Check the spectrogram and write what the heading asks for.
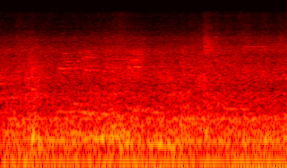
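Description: A steady low hum of indoor background noise, with faint voices in the background.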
